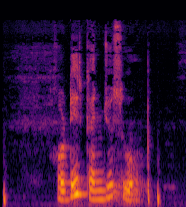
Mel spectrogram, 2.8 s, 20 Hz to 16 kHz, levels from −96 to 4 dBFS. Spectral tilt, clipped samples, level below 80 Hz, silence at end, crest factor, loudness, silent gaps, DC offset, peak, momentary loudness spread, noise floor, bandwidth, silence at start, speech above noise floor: -6 dB/octave; under 0.1%; -58 dBFS; 0.4 s; 18 dB; -24 LUFS; none; under 0.1%; -8 dBFS; 18 LU; -58 dBFS; 11.5 kHz; 0.05 s; 35 dB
